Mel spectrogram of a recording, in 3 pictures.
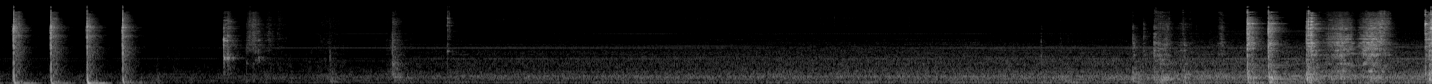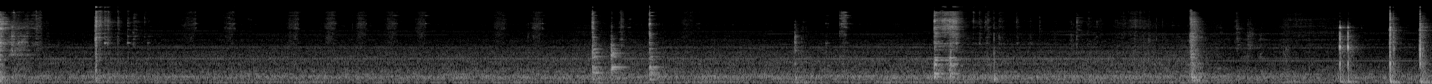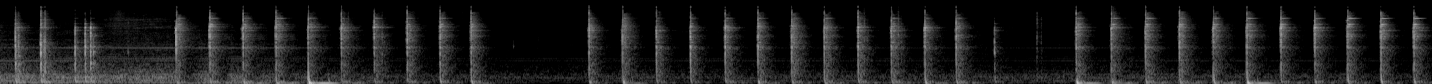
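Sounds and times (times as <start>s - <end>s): hammer striking steel on anvil: 0.0s - 1.5s, 12.4s - 13.3s, 27.7s - 29.6s, 30.4s - 33.6s, 34.5s - 38.7s, 39.4s - 42.9s.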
